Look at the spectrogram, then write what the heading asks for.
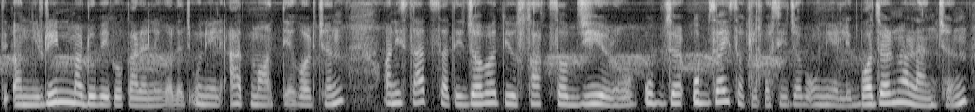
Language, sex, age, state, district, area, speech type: Nepali, female, 18-30, West Bengal, Alipurduar, rural, spontaneous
